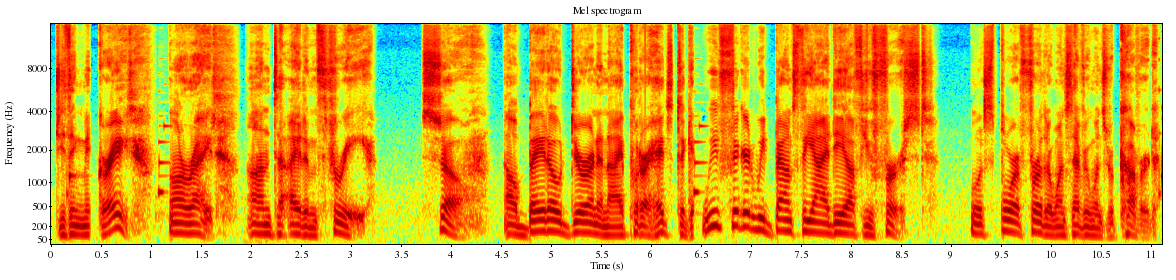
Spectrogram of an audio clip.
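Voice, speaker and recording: An actor playing an affable, wry veteran knight commander in a video game, speaking in a down-to-earth, conversational way. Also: male voice, mid-range voice, lively intonation, normal speed, slight background noise, natural voice. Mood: businesslike, frank. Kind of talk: naturalistic video game voice acting.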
